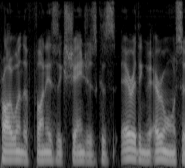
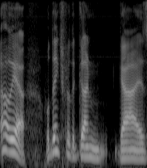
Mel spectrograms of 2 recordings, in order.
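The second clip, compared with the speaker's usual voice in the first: mock casual, high, breezy, unbothered tone; 6 semitones higher than usual. Retelling what an officer said after taking a found gun: imitating a nonchalant officer.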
